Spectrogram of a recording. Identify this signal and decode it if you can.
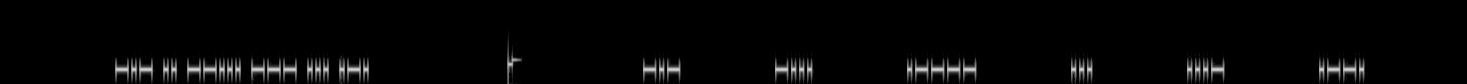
Morse code, heard as a keyed tone, about 30 wpm, spaced as for 13 wpm, 700 Hz. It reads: KI7OSR KB1SVP
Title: USA Call Signs - 6 Characters - 8x Character Spacing - 30wpm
